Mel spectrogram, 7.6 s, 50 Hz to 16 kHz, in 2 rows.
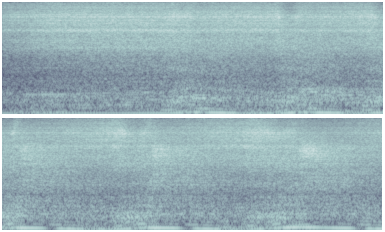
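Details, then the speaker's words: Non-running Ford Fiesta ST180 first start: idles massively high with throttle untouched, raised hunting idle with surging swells; cause is a snapped intake (inlet) manifold pipe fitting giving a massive air leak, engine malfunction light on. "if it runs it's idling massively High I'm not touching the throttle there that's because the inlet manifold broker a bit so engine malfunction"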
